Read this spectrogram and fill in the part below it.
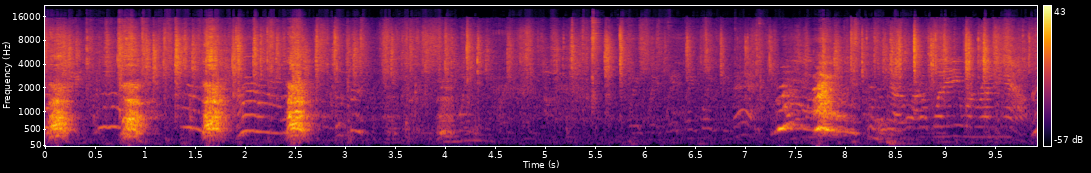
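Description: Several dogs gathered at a house door bark in loud bursts and whimper between them, with a voice talking nearby.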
